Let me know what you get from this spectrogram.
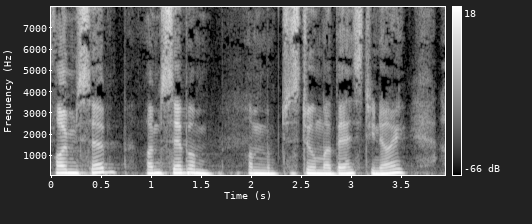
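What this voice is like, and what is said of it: Put-on New Zealand accent. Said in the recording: “I got a Kiwi accent because... the only accent I can do. I'm going to just have a Kiwi accent.”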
